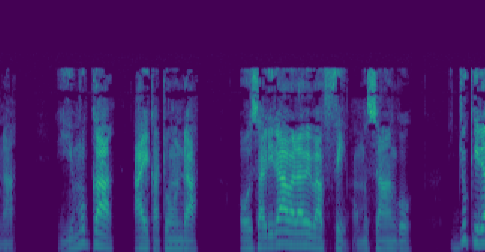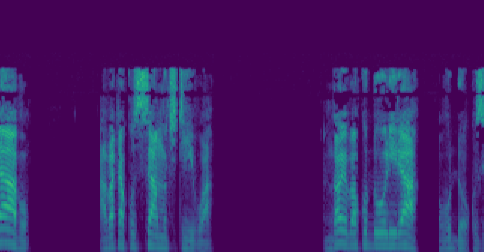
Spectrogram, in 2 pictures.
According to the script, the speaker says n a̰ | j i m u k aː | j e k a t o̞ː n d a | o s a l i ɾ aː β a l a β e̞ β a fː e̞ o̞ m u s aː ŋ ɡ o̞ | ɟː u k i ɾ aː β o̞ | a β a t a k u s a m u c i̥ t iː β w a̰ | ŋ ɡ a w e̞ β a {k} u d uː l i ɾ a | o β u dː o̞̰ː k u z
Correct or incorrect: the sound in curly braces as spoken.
correct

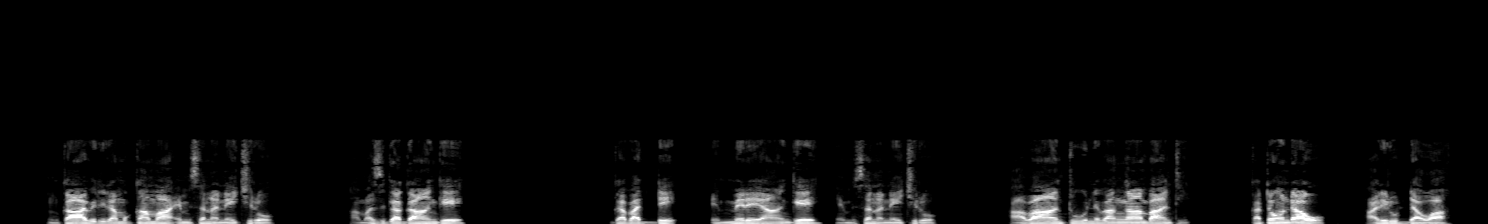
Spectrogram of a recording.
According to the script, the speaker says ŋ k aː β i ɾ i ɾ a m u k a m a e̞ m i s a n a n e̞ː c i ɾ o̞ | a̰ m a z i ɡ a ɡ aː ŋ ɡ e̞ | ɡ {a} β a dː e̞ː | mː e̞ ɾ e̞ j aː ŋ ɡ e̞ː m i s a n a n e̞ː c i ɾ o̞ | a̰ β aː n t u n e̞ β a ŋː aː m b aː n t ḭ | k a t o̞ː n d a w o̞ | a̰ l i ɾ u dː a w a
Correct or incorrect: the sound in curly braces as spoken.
correct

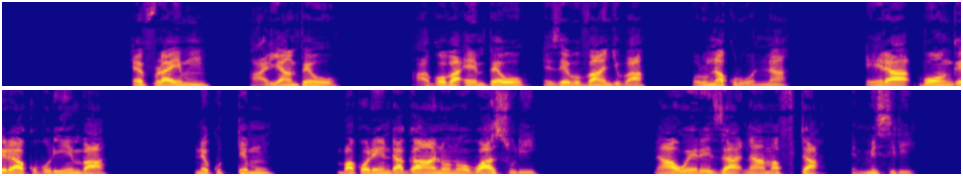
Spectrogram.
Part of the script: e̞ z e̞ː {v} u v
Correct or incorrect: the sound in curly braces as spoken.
incorrect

